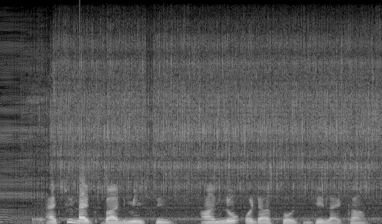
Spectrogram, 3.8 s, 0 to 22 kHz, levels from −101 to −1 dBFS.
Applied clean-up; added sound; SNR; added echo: none; Sink (filling or washing) / Water tap, faucet; 13 dB; none.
